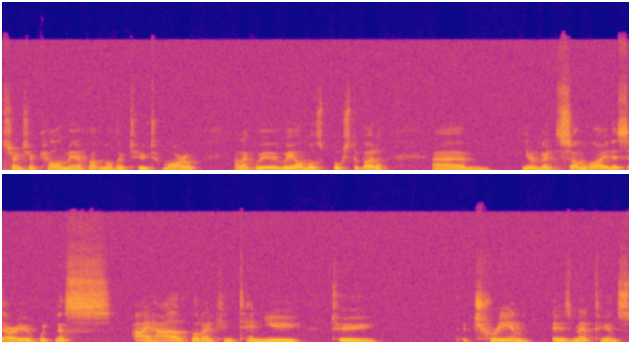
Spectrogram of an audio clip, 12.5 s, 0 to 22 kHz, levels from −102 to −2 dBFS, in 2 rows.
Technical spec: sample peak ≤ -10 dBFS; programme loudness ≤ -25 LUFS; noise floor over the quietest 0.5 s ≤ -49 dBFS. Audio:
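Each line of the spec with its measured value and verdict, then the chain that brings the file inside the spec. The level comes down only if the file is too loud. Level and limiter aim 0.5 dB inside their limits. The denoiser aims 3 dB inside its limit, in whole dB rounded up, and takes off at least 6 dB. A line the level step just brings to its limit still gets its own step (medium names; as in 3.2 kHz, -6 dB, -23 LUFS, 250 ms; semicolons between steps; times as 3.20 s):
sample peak -5.0 dBFS: fail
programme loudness -18.5 LUFS: fail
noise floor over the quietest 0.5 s -38 dBFS: fail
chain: noise reduction 7 dB, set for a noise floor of -38 dBFS; trim -7 dB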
